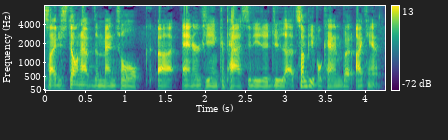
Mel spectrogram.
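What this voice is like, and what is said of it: American accent. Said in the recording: “you sound American”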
